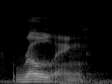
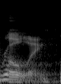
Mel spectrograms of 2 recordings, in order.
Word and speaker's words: Rowling: At Sarah Keeler B says she was trying to resist, but it's pronounced rolling, like bowling. And we both said J.K. Rowling. So, just beware. – Rowling. So it's J.K. Rowling. – Rowling, like bowling.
